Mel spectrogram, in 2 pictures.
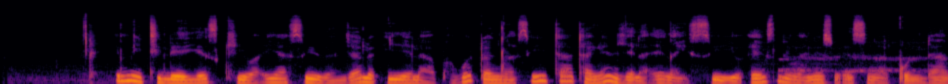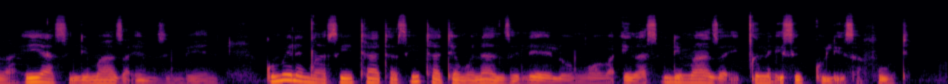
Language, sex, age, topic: North Ndebele, male, 18-24, health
